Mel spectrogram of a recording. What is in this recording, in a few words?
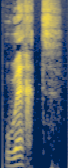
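"werd", Dutch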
